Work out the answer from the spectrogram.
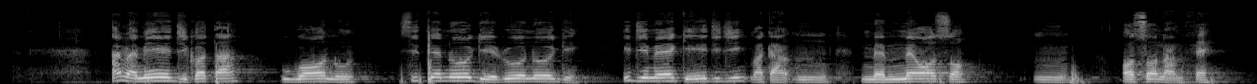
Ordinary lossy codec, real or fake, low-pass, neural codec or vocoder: AAC, 32 kbps; real; 19.8 kHz; none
